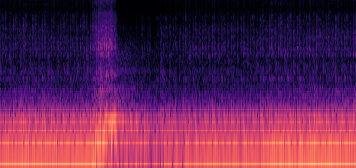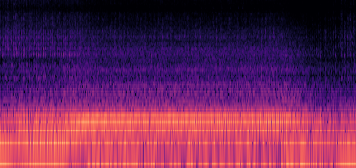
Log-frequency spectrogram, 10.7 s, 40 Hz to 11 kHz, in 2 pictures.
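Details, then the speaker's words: 1969 Buick GS 350 V8 after fuel filter change, previously boggy with no power off pedal: deep idle then clean, steady rise in revs without stumbling, pulling crisply: normal throttle response. "I can already tell it's going pretty good on it so far"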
